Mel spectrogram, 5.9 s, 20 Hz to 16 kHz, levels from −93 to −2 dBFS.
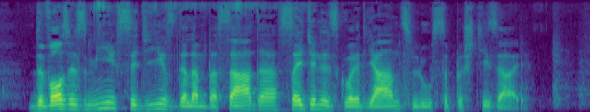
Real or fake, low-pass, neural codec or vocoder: real; 14.4 kHz; none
